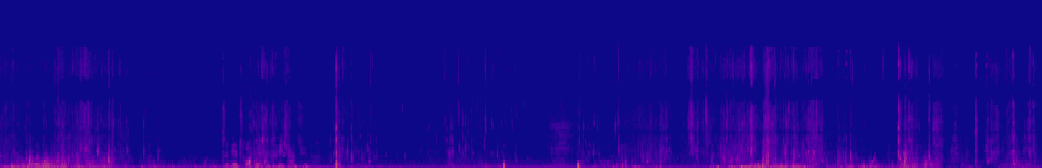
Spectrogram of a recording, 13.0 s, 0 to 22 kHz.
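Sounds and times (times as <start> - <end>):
seawater sloshing around rocks: 0.0 - 13.0
water splashing: 0.0 - 13.0.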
